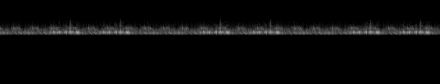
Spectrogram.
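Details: Calming cricket sounds for sleep: bright, high-pitched pulsed chirps arrive in quick bursts with short pauses between them, keeping a regular rhythm against a soft continuous hiss.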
